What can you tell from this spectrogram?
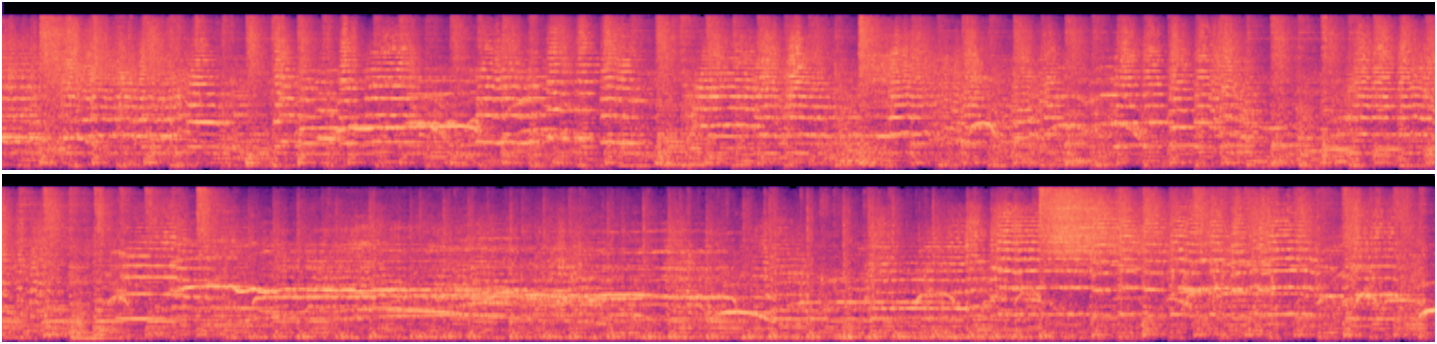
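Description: Live band playing jazz, with a brass horn carrying the melody in bending, sliding phrases over keyboard and a steady percussive beat.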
